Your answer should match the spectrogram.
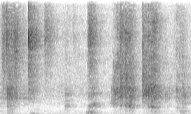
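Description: A dog whimpering in several short bursts, begging for the treat held just above it.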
